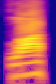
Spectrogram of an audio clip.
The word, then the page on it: lah: American English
